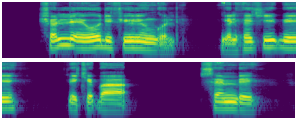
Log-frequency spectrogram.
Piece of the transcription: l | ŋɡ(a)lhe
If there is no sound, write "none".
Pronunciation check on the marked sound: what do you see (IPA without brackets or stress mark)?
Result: ɛ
